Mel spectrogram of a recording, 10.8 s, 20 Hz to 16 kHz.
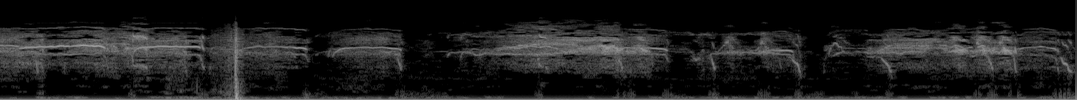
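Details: Young peregrine falcon chicks being fed their evening meal on 5 May, giving harsh, wheezy screams in bursts of one to two seconds, nearly without pause, over a low rumbling background.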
